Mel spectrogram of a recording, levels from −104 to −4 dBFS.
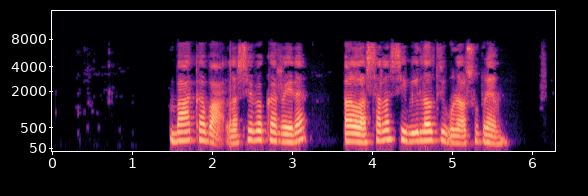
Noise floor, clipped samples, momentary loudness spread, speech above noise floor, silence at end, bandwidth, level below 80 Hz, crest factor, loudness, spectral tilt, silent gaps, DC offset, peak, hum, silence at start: -64 dBFS; under 0.1%; 8 LU; 46 dB; 0.6 s; 7.8 kHz; -60 dBFS; 18 dB; -19 LUFS; -5.5 dB/octave; none; under 0.1%; -2 dBFS; none; 1.5 s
